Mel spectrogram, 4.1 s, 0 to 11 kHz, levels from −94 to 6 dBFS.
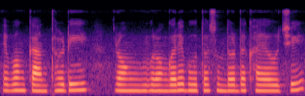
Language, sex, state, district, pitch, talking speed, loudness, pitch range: Odia, female, Odisha, Nuapada, 205 Hz, 120 wpm, -19 LUFS, 200-210 Hz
